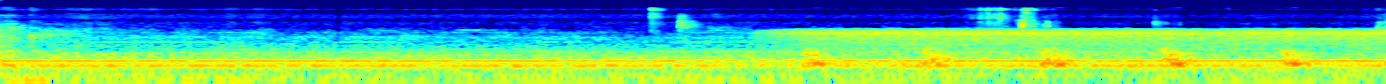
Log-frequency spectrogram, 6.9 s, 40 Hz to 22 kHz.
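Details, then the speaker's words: Early fetal heartbeat at about 5 weeks 5 days gestation, heard on ultrasound Doppler: a steady hum, then faint regular whooshing pulses at about 104 beats per minute, expected to rise into the higher hundreds. "see that's going to be 104 beads per minute okay okay it's going to be ranging in the hundreds and then it'll get to the high hundreds as well"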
